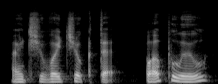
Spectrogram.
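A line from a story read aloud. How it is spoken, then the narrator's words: Chuckling. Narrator (Russian): хохотнул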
